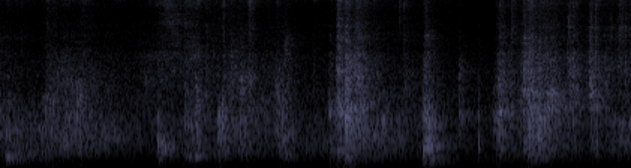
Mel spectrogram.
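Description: Footsteps scuffing over a littered floor, with rustles and a few light knocks, irregular and loudest a little past halfway.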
